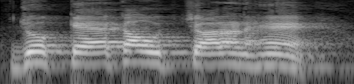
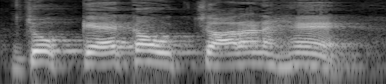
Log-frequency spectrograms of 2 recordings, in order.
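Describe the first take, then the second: No difference in how they are said.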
